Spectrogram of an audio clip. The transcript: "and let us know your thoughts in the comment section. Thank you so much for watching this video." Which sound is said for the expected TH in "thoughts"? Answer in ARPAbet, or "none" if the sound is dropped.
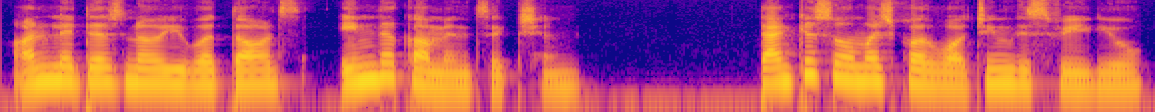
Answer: T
